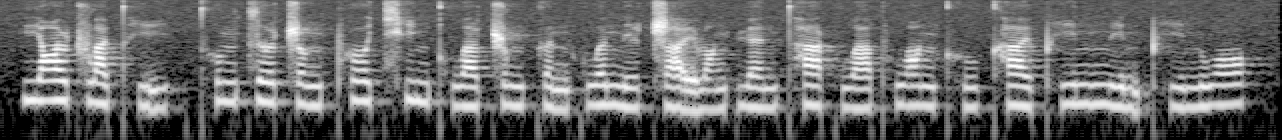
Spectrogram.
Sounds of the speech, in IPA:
j ɑ˥ ʊ̯ ʈ͡ʂ w a˨ ɪ̯ t̪ʰ ḭ˨˩˦ | t̪ʰ ʊ˥ ŋ t͡s ɹ̩˥ ʈ͡ʂ ɤ˧˥ ŋ pʰ ɤ˥ t͡ɕʰ i˥˩ ŋ kʰ w ä˧˥ ʈ͡ʂ ʊ˧˥ ŋ k ə̰˨˩ n k w ə˥˩ n i˧˥ ʈ͡ʂ a̰˨˩ ɪ̯ ɻ ɑ˦ ŋ p ɥ ɛ˧˥ n t̪ʰ ä˥˩ k w ä˧˥ pʰ w ɑ˥˩ ŋ kʰ u˧˥ kʰ a˥˩ ɪ̯ pʰ i˥ n n̪ ḭ˨˩ n pʰ i˧˥ n w ɔ˥

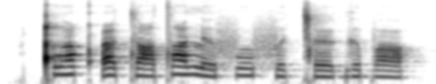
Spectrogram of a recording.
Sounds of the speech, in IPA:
ǃ o qʼ œ t o tˤ œ l ə f o f ə ǀ œ ɡ ə b ɒ

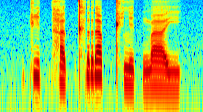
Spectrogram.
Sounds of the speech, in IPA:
k i˥˩ t̚ h a˨˩ t̚ kʰ r a˥˩ p̚ kʰ l i˨˩ t̚ m a˧ j

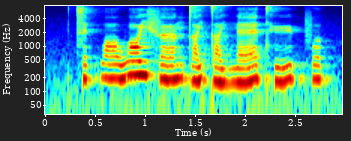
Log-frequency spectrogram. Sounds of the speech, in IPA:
t͡s ɪ˨˥ k̚ w ɔː˧ w ɔː˥ j f œː˨˧ ŋ t̪ ɐ˨˥ j t̪ ɐ˨ j ŋ ɛː˨˥ t̪ʰ yː˨˥ p̚ f ʊ˥ k̚

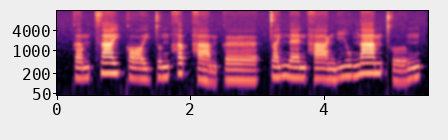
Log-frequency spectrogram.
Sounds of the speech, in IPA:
k ɐ˨˧ m t͡s aː˥ j k ɔː˨ j t̪ ʊ˨˧ ŋ h ɐ˥ p̚ h aː˨˩ m k œː˨ | t̪ ɐ˨˧ j n̪ ɛː˨ ŋ h aː˨ ŋ iː˧ w n̪ aː˥ m t̪ʰ ʊ˨˥ ŋ

